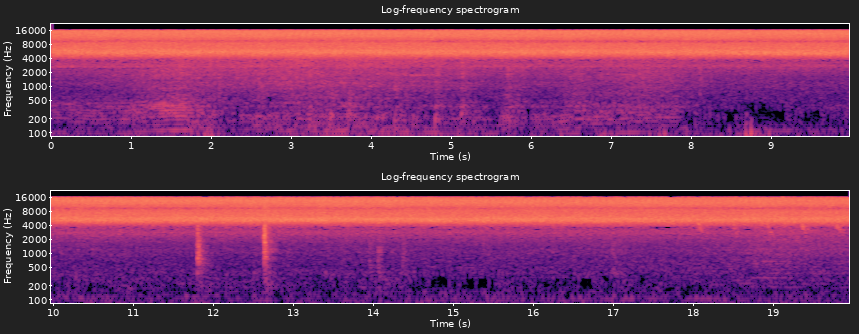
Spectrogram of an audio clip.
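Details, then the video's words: Cicadas in the summer rain of Kyoto, Japan, forming a level high hiss throughout, with low rumbles and soft thumps in the first half and scattered sharp drip-like clicks later. "Cicadas Summer Rain - Zen Sounds of Kyoto, Japan"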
